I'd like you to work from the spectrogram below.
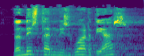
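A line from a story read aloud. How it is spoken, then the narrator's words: Exclaimed. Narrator (Spanish): exclamó Dani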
